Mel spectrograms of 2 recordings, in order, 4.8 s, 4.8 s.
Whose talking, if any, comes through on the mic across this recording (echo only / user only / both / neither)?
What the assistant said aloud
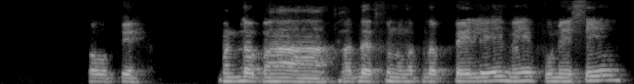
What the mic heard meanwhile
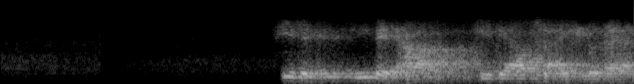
user only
